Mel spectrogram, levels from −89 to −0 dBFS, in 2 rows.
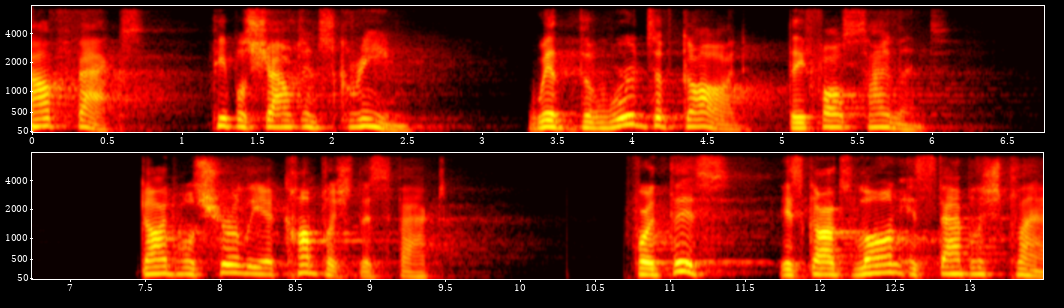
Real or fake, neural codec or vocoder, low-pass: fake; codec, 16 kHz, 6 kbps, DAC; 7.2 kHz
